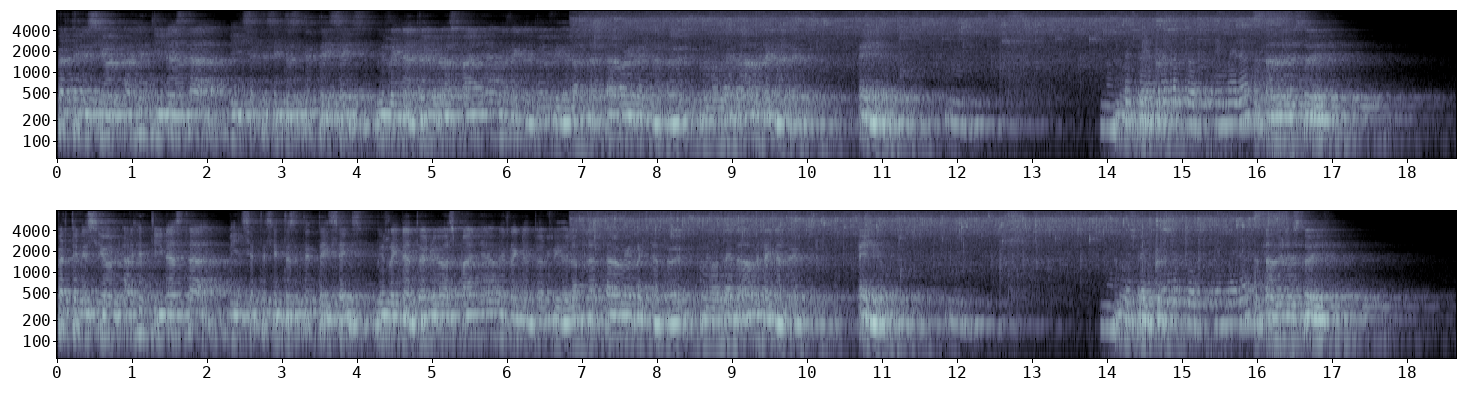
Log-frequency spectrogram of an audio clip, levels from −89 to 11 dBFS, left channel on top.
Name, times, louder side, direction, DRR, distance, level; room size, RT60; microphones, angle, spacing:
voice 1, 0.0-9.9 10.7-11.1 12.6-12.9 14.1-14.9 16.0-17.0, right 1 dB, 55° right, 2 dB, 0.8 m, -27 dB
Frying (food), 6.8-16.4, right 5 dB, 25° right, 0.6 m, -36 dB
voice 2, 11.8-12.2 13.9-16.1, left 1 dB, 30° left, 5 dB, 0.5 m, -32 dB
6.4 x 5.9 x 4.9 m, 2.7 s
head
